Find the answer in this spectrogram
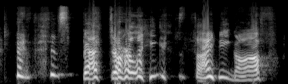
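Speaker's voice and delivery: talking through laughter. Signing off the podcast episode: laughing while talking. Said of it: "I'm laughing too much".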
